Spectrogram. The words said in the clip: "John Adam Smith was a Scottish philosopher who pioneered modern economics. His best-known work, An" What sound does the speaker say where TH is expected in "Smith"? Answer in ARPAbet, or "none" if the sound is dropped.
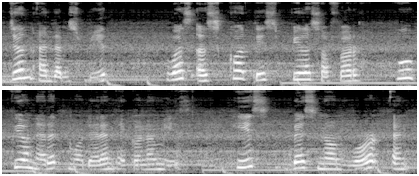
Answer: T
